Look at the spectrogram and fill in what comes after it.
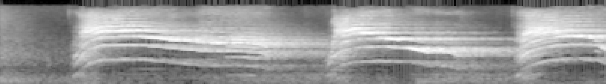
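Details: Rescued kitten at its first bath, not wanting to be showered, gives three loud, drawn-out meows spaced about a second apart, each rising sharply then sliding down.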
